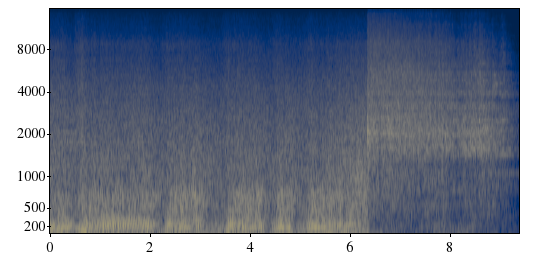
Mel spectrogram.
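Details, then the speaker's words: 1966 Triumph Spitfire MK2 after a chain tensioner job: the engine runs with an uneven pulse, then a sudden harsh metallic clatter. A loose nut struck the fan, which hit and damaged a rod; the radiator needs replacing. The timing chain is not rattling. "so the fan came was hit the rod damaged the rod and now we need a new radiator anyways at least I can confirm that the chain was not rattling at all"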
